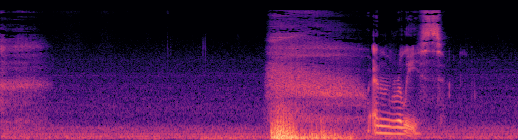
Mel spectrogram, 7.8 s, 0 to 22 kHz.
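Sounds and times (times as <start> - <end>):
big deep inhale: 0.0 - 0.8, 4.0 - 5.5
speech: 5.6 - 6.6.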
